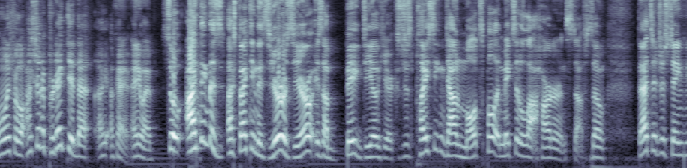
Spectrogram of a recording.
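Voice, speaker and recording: Someone speaks at a very fast pace on a very clean recording with a silent background. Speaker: gaming YouTuber. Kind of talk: casual game update commentary.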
